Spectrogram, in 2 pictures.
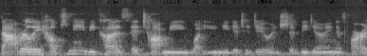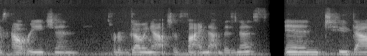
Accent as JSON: {"language": "English", "region": "West Virginia", "country": "United States", "tie": "born or raised there", "moved": "as an adult", "lives_now": "Wilmington, United States", "said": "I grew up in West Virginia"}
